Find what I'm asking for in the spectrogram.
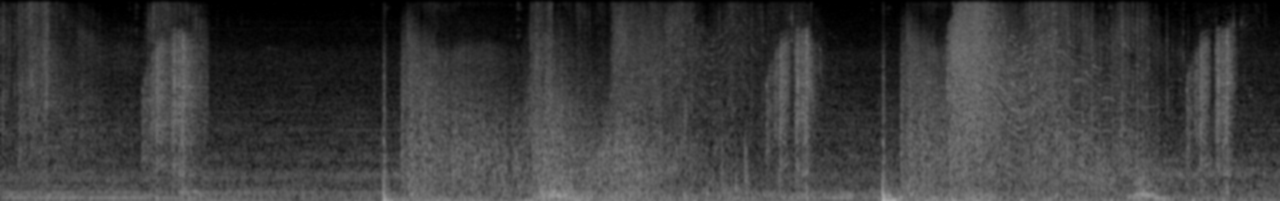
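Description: Shotgun blasts in the video game SuperHot, several heavy booming shots spaced a few seconds apart over a low game-music bed, each followed by a brief noisy tail.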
